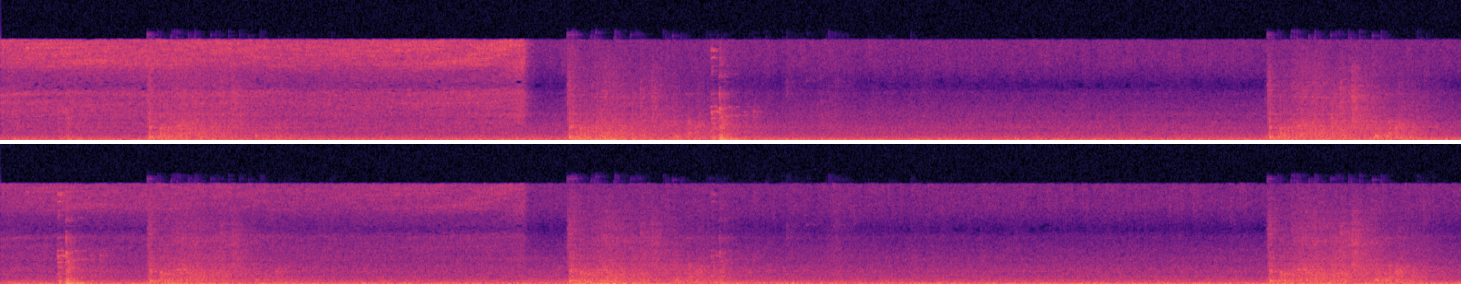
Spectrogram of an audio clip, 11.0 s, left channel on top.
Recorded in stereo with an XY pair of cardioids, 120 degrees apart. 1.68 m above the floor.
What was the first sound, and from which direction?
An explosion, 20° left.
